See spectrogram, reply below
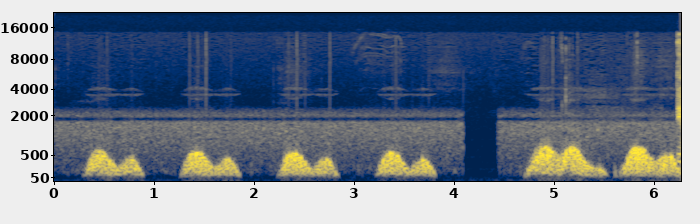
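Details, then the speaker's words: Hepatic (suprahepatic) vein Doppler ultrasound, subcostal view with diaphragm and liver: rhythmic whooshing pulses about 60 a minute, each double-humped, flow transmitting atrial movements; normal phasic hepatic vein flow. "fíjense este flujo Cómo transmite los movimientos auriculares es una subhepático está ahí el diafragma y el hígado"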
